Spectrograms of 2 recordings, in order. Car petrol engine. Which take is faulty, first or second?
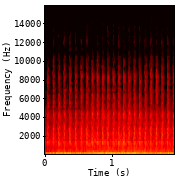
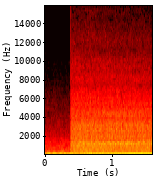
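first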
